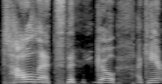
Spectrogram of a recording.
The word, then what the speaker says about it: Howlett: And then James Logan Howlett. How do you say that? Howlett? Howlett.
